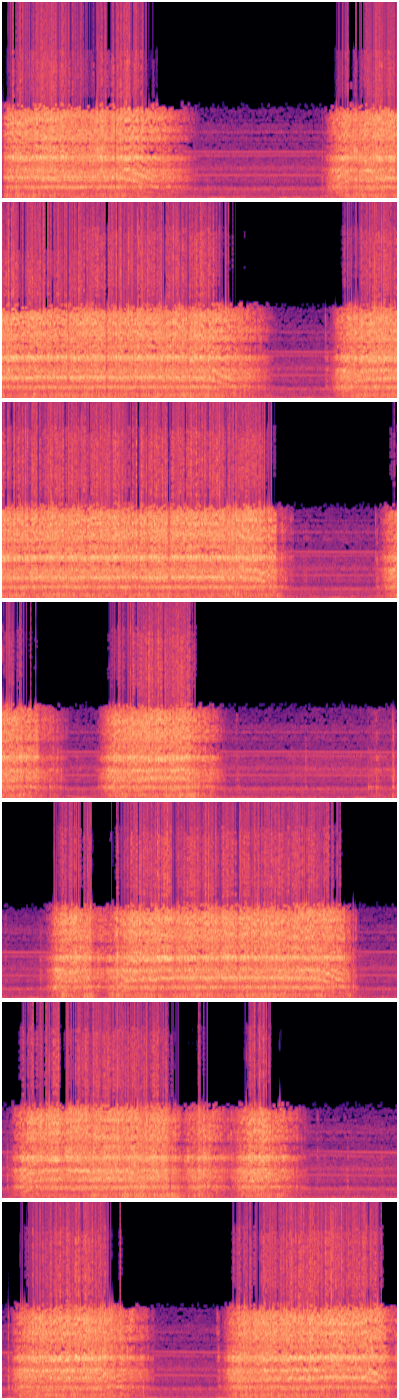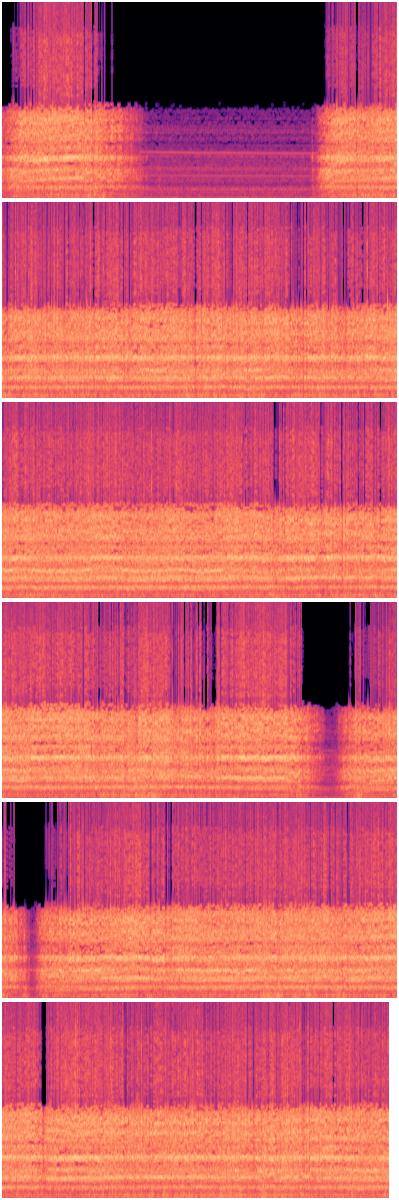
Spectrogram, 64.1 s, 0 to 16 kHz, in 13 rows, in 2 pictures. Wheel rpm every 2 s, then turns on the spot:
210, 10, 180, 200, 70, 230, 140, 50, 100, 0, 100, 210, 100, 120, 20, 90, 130, 150, 10, 130, 230, 230, 220, 220, 230, 230, 150, 130, 220, 230, 230, 230.
none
